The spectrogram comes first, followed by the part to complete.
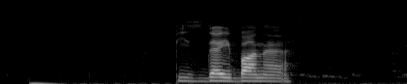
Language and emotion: Russian, angry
